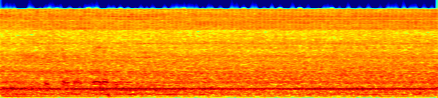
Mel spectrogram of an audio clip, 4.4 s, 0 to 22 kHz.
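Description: Mazda 2 Skyactiv petrol four-cylinder engine running steadily at idle with the air conditioning on, heard at the open engine bay as an even hum with one constant tone.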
